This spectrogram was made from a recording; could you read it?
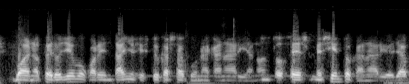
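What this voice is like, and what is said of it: Salamanca Spanish accent. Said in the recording (Spanish): “el acento... Es salmantino”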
